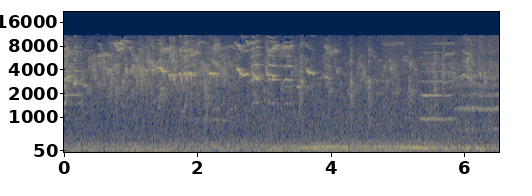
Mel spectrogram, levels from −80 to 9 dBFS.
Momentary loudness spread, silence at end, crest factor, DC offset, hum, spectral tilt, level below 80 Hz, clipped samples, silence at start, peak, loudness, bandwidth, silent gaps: 10 LU; 0 s; 18 dB; under 0.1%; none; -1 dB/octave; -36 dBFS; under 0.1%; 0 s; -2 dBFS; -17 LUFS; 11.5 kHz; none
